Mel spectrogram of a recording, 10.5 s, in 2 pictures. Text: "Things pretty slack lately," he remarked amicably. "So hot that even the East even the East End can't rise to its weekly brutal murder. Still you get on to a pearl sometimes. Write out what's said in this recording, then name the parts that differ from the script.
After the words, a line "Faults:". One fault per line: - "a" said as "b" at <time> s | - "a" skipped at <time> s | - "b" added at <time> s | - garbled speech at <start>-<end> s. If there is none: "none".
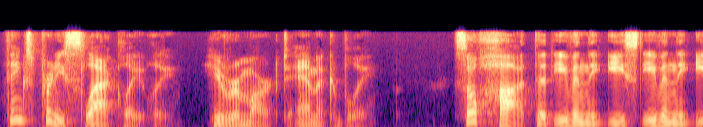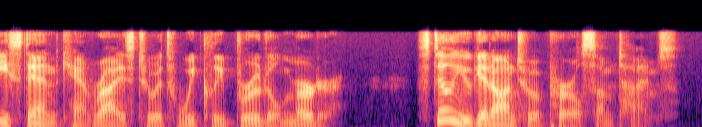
"Things pretty slack lately," he remarked amicably. "So hot that even the East even the East End can't rise to its weekly brutal murder. Still you get on to a pearl sometimes.
Faults:
none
